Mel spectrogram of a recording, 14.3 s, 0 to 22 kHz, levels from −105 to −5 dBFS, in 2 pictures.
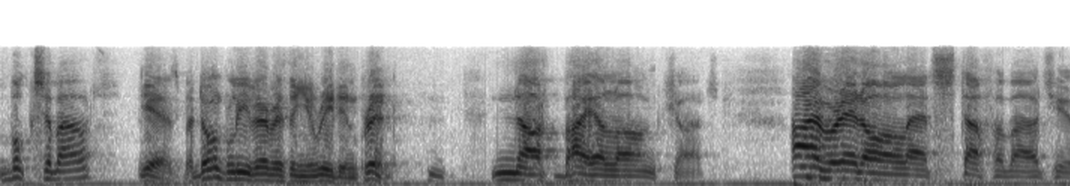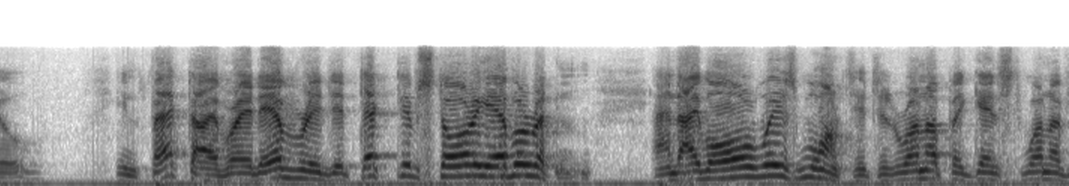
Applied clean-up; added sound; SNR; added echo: none; none; none; none.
